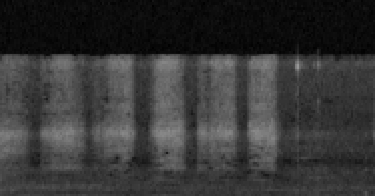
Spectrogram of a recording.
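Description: Rubber eraser scrubbing a pencil sketch of a shell on paper, a quiet close-up rasping in several short back-and-forth strokes, with no talking.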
